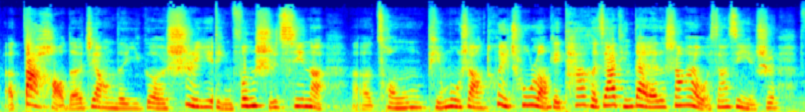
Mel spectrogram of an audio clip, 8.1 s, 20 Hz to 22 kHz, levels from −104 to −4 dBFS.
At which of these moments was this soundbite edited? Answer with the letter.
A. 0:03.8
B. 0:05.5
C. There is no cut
B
